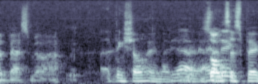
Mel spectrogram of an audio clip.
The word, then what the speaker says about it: Shohei: We got Josh Allen of the Buffalo Bills, Saquon Barkley, Philadelphia, Shea Gilgeous-Alexander, Oklahoma, Shohei Ohtani from. Nah. Did I butcher that? You butchered it. a Shohei little bit. Ohtani? Shohei.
